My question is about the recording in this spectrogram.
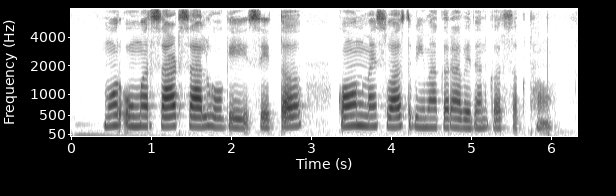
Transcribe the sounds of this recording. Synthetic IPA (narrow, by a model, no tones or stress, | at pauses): moɾuməɾsaːʈʰsalɦoɡeset̪ə | kɔːnmẽswast̪ʰəbimakəɾabed̪ənkəɾsəkt̪ʰaũ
